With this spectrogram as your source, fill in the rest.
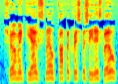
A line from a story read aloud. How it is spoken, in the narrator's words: he chuckled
